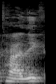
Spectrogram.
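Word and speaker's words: phthalic: इसका common name होता है थैलिक एसिड, जो आपको याद रखना है। थैलिक एसिड, पी साइलेंट होता है।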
